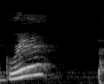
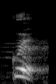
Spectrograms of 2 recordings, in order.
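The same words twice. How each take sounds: First: Grip stretched on a rising tune, p delayed; blended slowly. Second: Said in the usual way. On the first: Shown as a demonstration. Teacher sounding out a word for readers, blended slowly. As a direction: hold the i in grip, lifting it, then add p. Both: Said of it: "Let's read this".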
